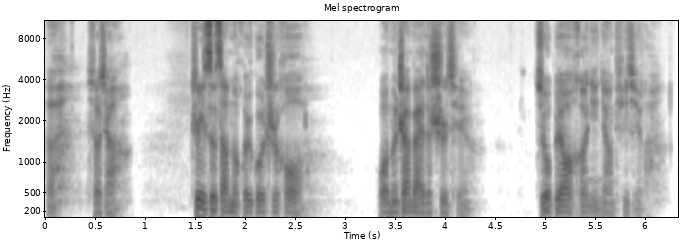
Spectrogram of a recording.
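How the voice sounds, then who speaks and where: Man as a commander, stern, curt, very deep voice, dry sound. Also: steady tone, moderate pace, no echo, natural voice. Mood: calm. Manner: curt, dismissive. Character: calm, stern deputy commander, a father.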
